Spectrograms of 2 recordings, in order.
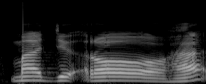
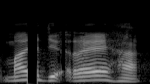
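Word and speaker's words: مجراها: bismilahi majreha wa mursaha yang dimaksud imalah nya adalah majroha dibaca majreha Dibaca miring di baca-bacaan antara La facs antara Kak Fatah dan kasrah yaitu Edi bacanya bukan kasrah bukan bukan Fatah ya ke-2 baca miring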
